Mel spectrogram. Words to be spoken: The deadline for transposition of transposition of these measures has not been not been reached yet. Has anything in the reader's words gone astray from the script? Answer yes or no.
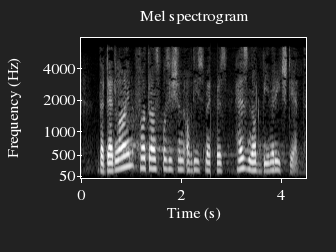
yes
